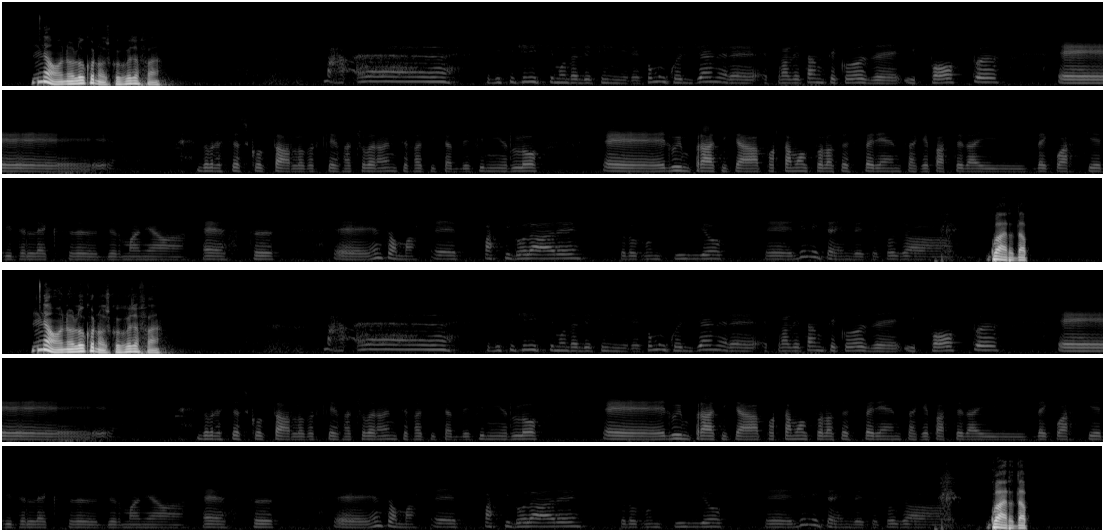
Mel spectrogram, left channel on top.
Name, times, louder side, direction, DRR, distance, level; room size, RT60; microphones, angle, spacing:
voice 1, 0.3-1.6 31.9-32.3, right 2 dB, 50° right, 1.5 m, -18 dB
voice 2, 2.3-2.8 3.2-12.4 12.8-27.9 28.2-29.3 29.6-31.8, left 1 dB, 15° left, 7.2 m, -50 dB
head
